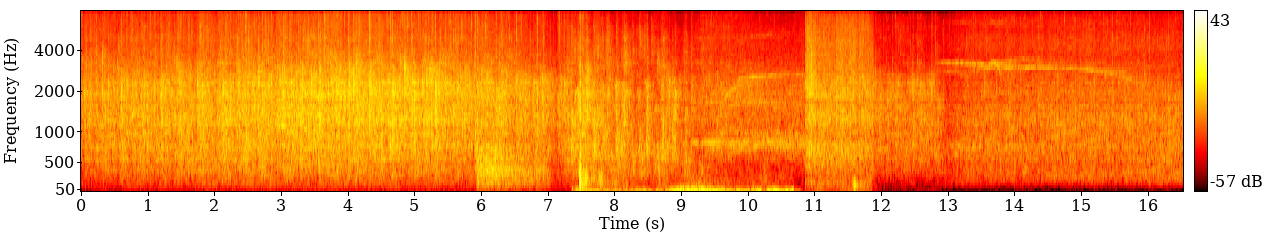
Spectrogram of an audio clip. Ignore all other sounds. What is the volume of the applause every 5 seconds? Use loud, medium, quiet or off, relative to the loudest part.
loud, loud, medium, medium.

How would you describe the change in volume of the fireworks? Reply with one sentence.
The loudness of the fireworks goes down, then up.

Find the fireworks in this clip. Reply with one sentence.
You can hear the fireworks from 5.9 to 11.9 s.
